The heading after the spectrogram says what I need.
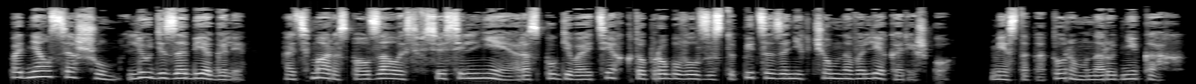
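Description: A woman's voice: on the low side, moderate pace, darkish tone, no room sound, studio quality. Woman narrating a fantasy audiobook.

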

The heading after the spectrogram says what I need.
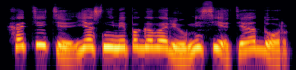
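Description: A man's voice: very high-pitched, big pitch swings, moderate pace, mellow, dry recording, clean studio sound, voice pushed up. A man doing a polite fanged young woman. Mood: polite serious. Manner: formal and courteous.

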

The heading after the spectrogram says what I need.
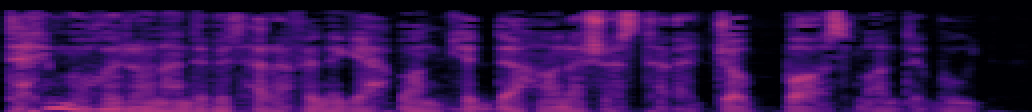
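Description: A man narrates a storybook in a grave, measured tone. His voice is extremely deep and very husky. The recording is dry and dull, with a lo-fi sound. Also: darkish tone, no room sound. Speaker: audiobook narrator. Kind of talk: scripted narration.

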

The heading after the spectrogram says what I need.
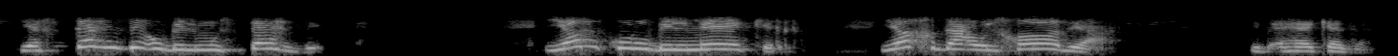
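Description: A woman with an Egyptian accent teaching an online Quran lesson, asking quick questions and repeating key words. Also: a little high. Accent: Egyptian Arabic. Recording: phone-like narrow audio.

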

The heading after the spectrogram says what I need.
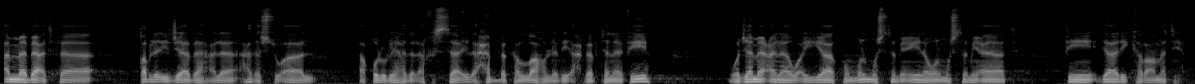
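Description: A man, a religious scholar, answering in formal Standard Arabic in short, deliberate phrases. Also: fairly low pitch, little pitch movement, darkish tone, long reverb tail.

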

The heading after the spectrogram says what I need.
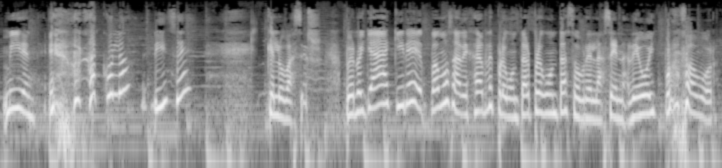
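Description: A woman's voice: sits high, expressive, normal speed, faint music behind. A woman, chatting casually on a live stream, giggling often and reading out her viewers' messages. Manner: giggly, playful, reads chat aloud.

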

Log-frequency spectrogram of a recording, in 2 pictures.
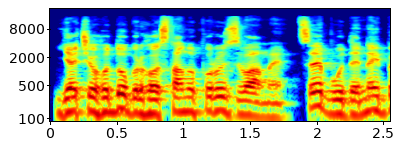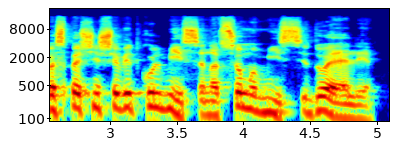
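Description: Man voicing a blunt older squire, booming, hot-tempered, mid-pitched, audiobook. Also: fast talker, lightly acted. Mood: gruff. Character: older country squire host, hot-tempered but caring.

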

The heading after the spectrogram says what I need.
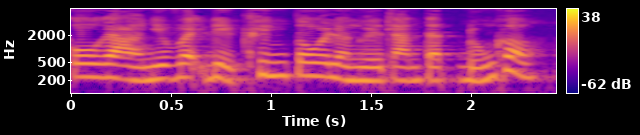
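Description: A woman reading the lines of a sharp-tongued young mother who answers sarcastically. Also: mid-range voice, fairly even intonation, racing, lightly acted.

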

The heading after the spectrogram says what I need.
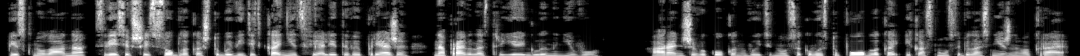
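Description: A woman narrating a storybook in an even, steady read. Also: mid-range voice, dry recording, clean studio sound. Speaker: audiobook narrator. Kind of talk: scripted narration.

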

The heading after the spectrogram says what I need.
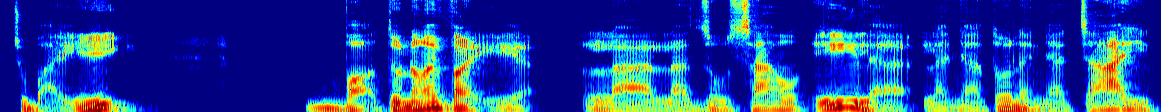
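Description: A man reading a story, voicing a shocked old village father who stammers and repeats his words in a low, halting voice. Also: big pitch swings, breathy edge, full character voice.

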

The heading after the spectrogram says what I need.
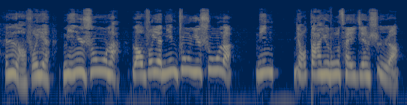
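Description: A man voicing a sly, fawning male eunuch servant at an imperial court, wheedling and shrill. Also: lively intonation, moderate pace, vocal fry, darkish tone, husky, no echo, heavily acted. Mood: pleading.

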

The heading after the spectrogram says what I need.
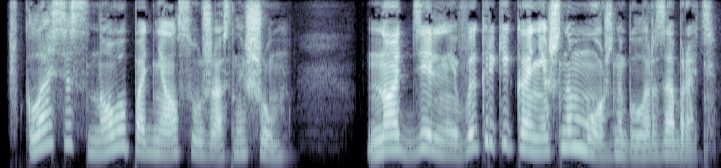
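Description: Expressive woman reading a storybook. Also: lowish voice, brisk, dry recording, studio quality. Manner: expressive, lively. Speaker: audiobook reader. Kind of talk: storybook narration.

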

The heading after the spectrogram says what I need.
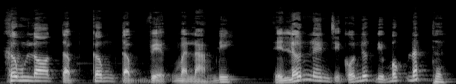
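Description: A man voicing a harsh, nagging old grandmother who scolds rapidly, in an audio story. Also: medium pitch, wildly swooping pitch, breathy edge, faint music behind. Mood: scolding.

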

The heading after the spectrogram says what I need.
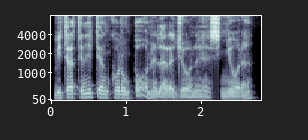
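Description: A pedantic old country aristocrat, read by a man, lecturing at length on coats of arms. The voice sits low and gravelly, with a dark, mellow colour. He is precise and fussy about detail. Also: expressive, brisk. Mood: polite. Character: older provincial nobleman, pedantic about heraldry.

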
